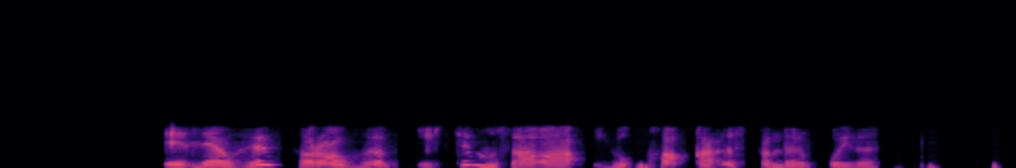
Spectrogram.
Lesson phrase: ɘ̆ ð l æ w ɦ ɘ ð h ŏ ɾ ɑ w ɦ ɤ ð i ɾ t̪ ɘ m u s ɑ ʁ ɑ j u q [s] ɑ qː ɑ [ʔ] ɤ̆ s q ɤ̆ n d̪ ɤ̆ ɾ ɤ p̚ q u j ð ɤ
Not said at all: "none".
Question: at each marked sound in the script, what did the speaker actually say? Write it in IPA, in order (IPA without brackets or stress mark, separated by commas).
χ, ʔ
